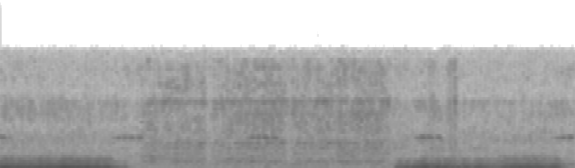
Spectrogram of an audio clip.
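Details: Bumblebee flying and drinking nectar at flowers: a steady low droning hum rich in overtones, shifting to a higher, thinner whine for a few seconds mid-clip, then dropping back to the deep buzz.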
